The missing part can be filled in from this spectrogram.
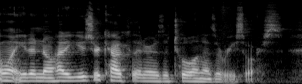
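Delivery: talking really fast, rattled off. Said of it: "I'm sorry if I talked really fast".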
